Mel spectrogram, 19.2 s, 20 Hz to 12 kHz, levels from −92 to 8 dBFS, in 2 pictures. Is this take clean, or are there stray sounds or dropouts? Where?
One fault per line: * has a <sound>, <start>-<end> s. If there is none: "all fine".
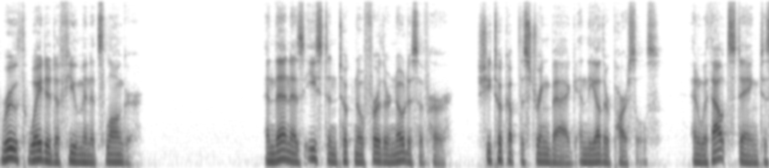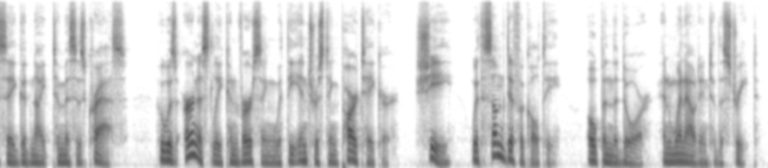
all fine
